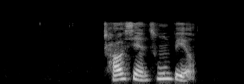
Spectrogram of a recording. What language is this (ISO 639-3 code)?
zho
